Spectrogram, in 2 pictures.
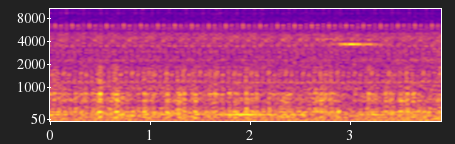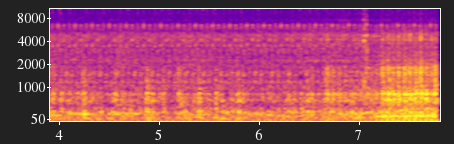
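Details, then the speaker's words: Close-up engine-bay recording at idle: uneven knocking rattle about three times a second, appearing only with the A/C on, faint in cabin otherwise; cause unclear. "In this case, I found quite quickly when the AC was on, the noise was coming in."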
